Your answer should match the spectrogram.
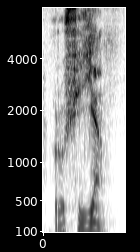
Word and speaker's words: Руфия: Так стоит ударение у Марата. Руфия. Вспоминаю, как летом 67-го года в городе появились огромные портреты моей возлюбленной.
